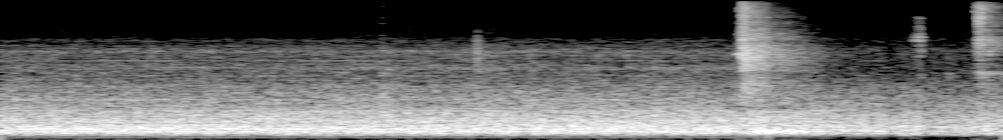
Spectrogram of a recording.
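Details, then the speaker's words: Steady, soft motor hum with a few brief clicks and hisses: a small single-chair oil-free dental compressor (Mini Box) running, said to be about as loud as a refrigerator. "Questo per esempio è uno dei nostri modelli di partenza, il piccolo, un compressore monoriunito, il mini box, che è un compressore che ha sostanzialmente la rumorosità di un frigorifero. Questo è il rumore del compressore in opera."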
